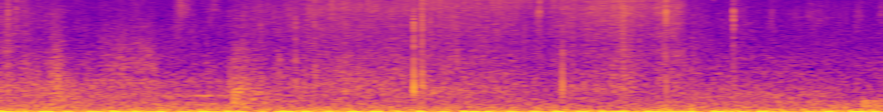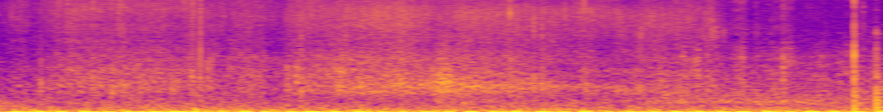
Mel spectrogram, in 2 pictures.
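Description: A flat, padded rectangular item covered in reversible purple and pink plastic sequins on fabric is scratched and tapped with long painted nails and rubbed with fingertips. The result is a steady, soft bed of crisp rustling and scratching, dotted with brief bright clicks and ticks from the sequins over a low, dull rumble.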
